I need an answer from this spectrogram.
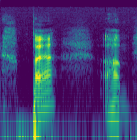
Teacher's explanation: It's not aspirated, so it's pronounced like the P in Spanish. You don't have a little puff of air after it.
